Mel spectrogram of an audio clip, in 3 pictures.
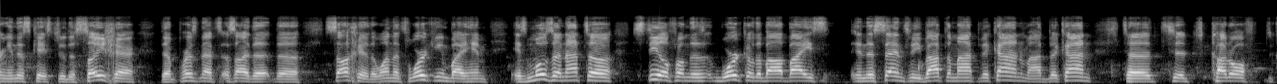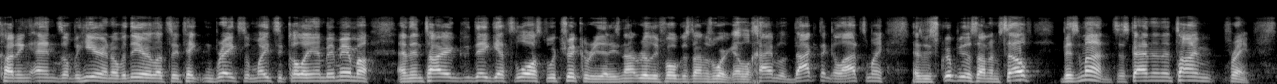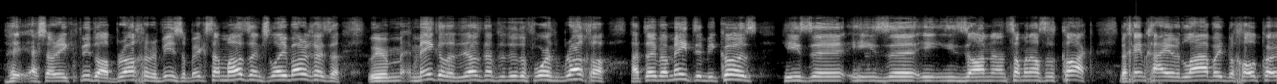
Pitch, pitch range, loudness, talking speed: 170 Hz, 145-185 Hz, -15 LUFS, 160 wpm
